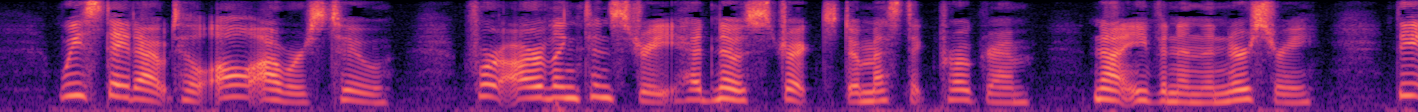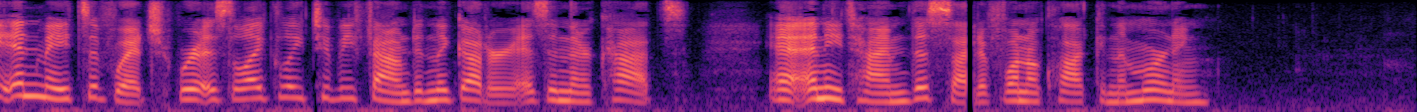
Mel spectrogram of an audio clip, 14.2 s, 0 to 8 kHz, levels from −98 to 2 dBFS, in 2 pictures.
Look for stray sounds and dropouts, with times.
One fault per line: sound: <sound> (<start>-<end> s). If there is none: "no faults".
sound: dropout (11.9-12.0 s)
